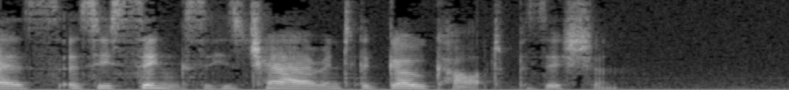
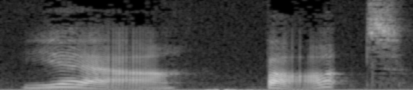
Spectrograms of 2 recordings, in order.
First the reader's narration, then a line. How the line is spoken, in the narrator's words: John drawls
